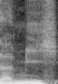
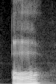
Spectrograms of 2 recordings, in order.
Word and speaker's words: amis: You pronounce them the same way, but still, you want to write them properly.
